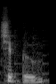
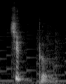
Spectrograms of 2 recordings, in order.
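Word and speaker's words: チップ: The tsu character here is not pronounced. When it's small like this, it's called a chiisai tsu. It draws out the syllable a little, and when you write it in romanji, or English text, you double up on the following letter.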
